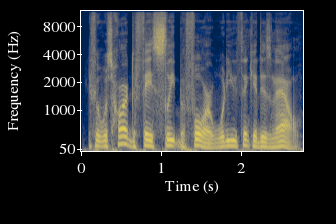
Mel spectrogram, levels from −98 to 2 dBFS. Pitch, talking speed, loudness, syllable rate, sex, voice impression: 120 Hz, 325 wpm, -17 LUFS, 6.6 syllables/s, male, masculine, adult-like, thick, tensed, powerful, slightly hard, slightly muffled, cool, intellectual, calm, slightly mature, wild, lively, slightly kind, slightly modest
